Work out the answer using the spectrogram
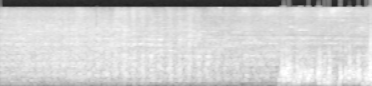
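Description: Intermodal freight train's flatcars, loaded with truck trailers, rolling past with a steady rumble and clickety-clack of wheels on rail. About three and a half seconds in, it gives way abruptly to a louder, gusting rush.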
